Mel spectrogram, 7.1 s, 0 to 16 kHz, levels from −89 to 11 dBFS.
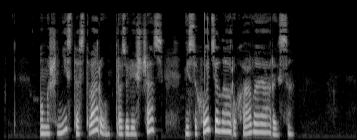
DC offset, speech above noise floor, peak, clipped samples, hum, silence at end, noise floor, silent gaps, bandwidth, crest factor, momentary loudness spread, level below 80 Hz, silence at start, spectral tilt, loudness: under 0.1%; 49 dB; -4 dBFS; under 0.1%; none; 1.25 s; -71 dBFS; none; 11.5 kHz; 20 dB; 9 LU; -70 dBFS; 0.8 s; -5 dB/octave; -22 LUFS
